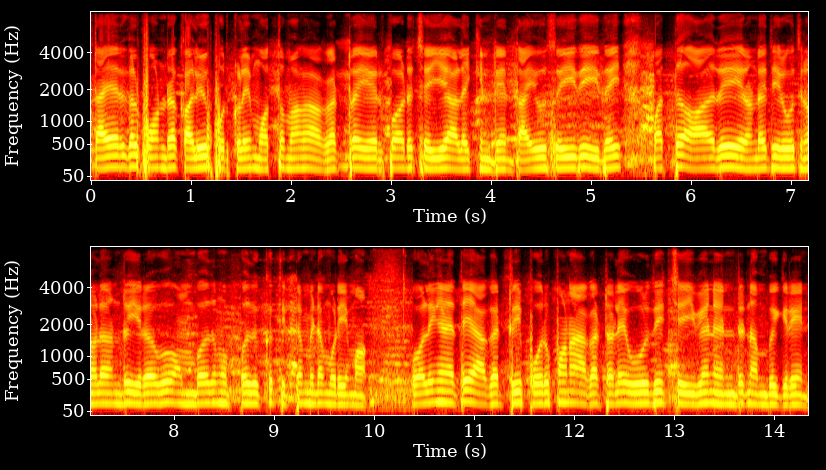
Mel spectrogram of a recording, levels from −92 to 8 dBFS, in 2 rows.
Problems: continuous background conversations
